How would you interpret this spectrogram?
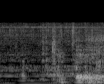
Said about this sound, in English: Now, while I have the water running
